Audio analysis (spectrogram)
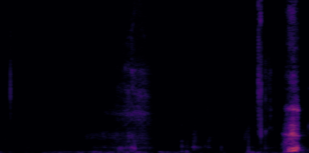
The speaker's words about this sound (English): Before we do, however, let me just take a sip of my preferred beverage.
